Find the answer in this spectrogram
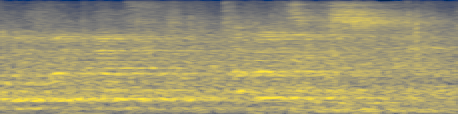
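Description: Stadium crowd noise: a steady din of many voices with a faint held note running through it.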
